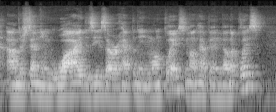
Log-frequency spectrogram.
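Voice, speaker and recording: Amid audible room echo and noticeable background noise, a man speaks at a medium pitch in a Brazilian accent. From Brazil, countryside. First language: Portuguese. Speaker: veterinary researcher. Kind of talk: interview. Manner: hesitant with fillers.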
